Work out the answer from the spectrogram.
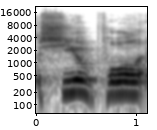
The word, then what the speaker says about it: Schiphol: It's pronounced Schiphol Airport.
